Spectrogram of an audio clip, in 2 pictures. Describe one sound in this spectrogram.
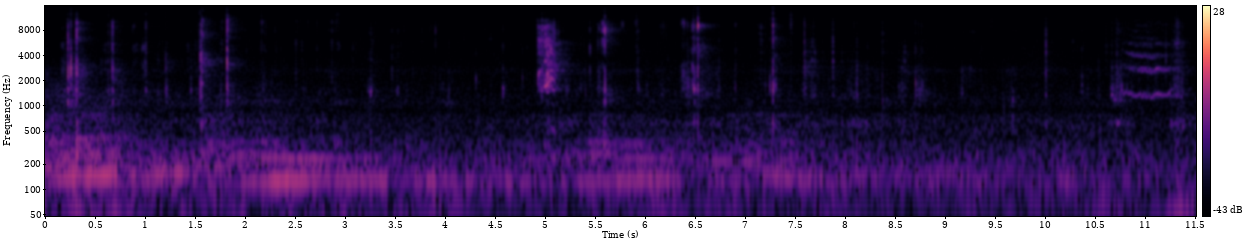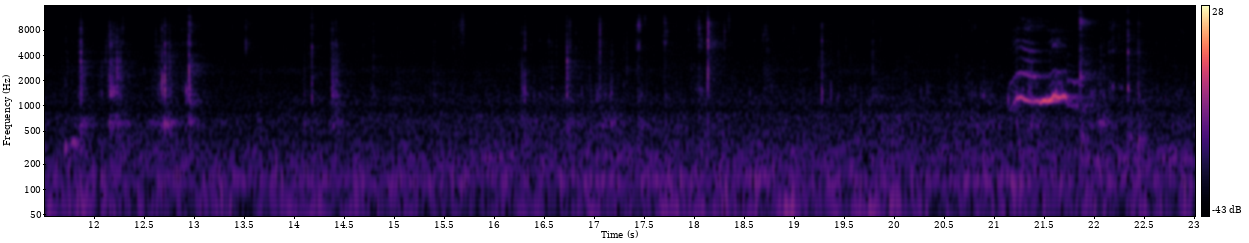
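Kittens crunch dry food with quick, sharp clicks.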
